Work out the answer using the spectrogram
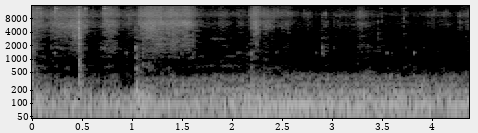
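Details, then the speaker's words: Ravon R3 on rough road after the door cards were lubricated with silicone. Low road rumble and bump thuds are heard, but the earlier plastic creak from the door cards, first thought to be the door locks, is gone. "Ну, а сейчас ничего не скрипит."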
